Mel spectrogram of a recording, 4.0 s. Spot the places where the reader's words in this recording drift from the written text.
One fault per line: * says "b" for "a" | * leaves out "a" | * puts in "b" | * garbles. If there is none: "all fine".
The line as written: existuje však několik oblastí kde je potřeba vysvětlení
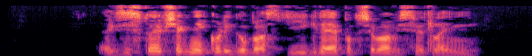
all fine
